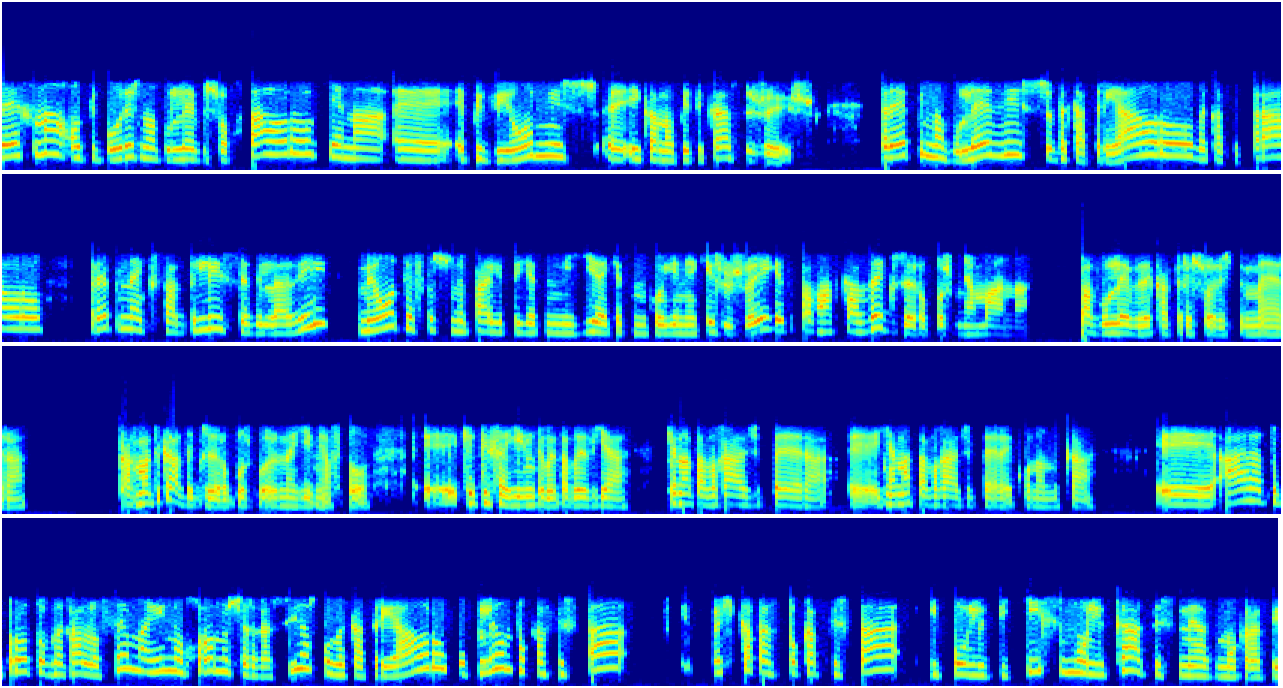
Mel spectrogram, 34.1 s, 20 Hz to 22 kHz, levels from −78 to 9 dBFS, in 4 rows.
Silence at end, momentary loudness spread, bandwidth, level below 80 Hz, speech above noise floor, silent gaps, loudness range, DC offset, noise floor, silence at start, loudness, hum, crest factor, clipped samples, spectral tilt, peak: 0 s; 6 LU; 4.9 kHz; -68 dBFS; 51 dB; none; 2 LU; under 0.1%; -70 dBFS; 0 s; -19 LUFS; none; 18 dB; under 0.1%; -6.5 dB/octave; -2 dBFS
